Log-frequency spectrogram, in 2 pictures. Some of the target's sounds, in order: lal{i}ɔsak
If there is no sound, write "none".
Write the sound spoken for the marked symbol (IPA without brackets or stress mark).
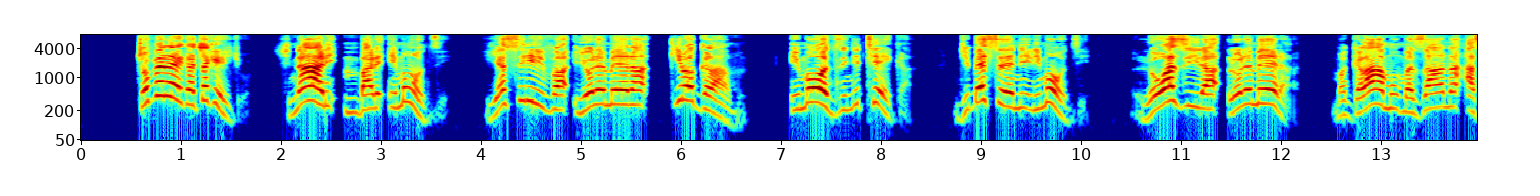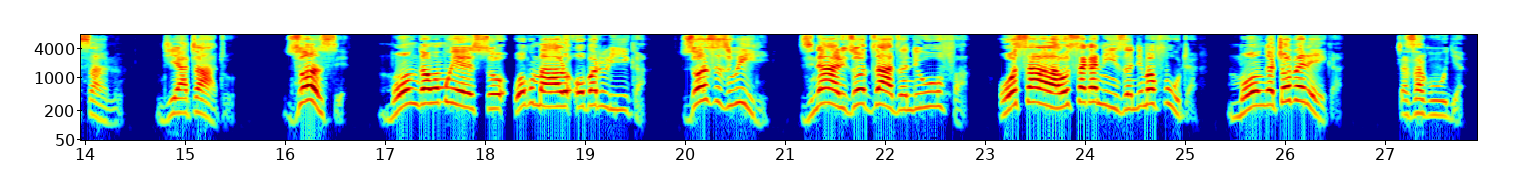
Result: a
